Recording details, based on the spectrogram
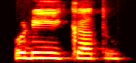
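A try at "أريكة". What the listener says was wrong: हाँ, अरीका, ठीक है, ये अरीका, इसको अरीका कर दो, ए कर दो।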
